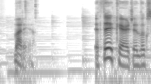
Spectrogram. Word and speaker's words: Maria: Of course, that is pronounced Maria.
